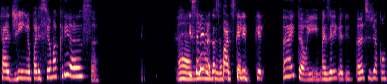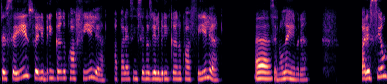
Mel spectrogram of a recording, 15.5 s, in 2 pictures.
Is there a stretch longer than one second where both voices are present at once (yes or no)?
yes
